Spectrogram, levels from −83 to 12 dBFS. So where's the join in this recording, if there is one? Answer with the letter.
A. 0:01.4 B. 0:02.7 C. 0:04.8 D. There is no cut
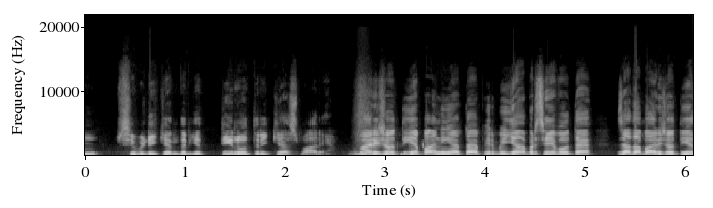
B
